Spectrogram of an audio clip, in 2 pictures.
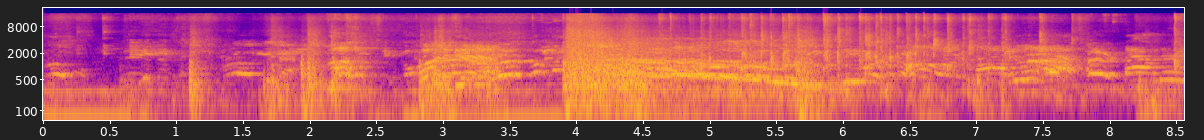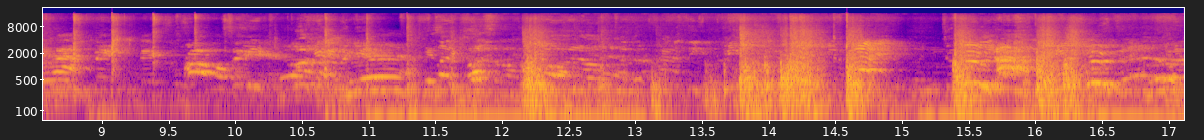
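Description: Wrestlers' bodies hitting the wrestling ring's canvas: sharp knocks and slams several times, the loudest about four seconds in and a few more near the end. People's voices shout around the impacts.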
